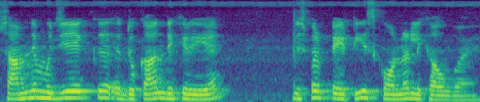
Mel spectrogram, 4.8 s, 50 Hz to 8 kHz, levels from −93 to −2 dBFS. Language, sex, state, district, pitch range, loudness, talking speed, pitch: Hindi, male, Uttar Pradesh, Jalaun, 135-170 Hz, -16 LUFS, 175 wpm, 150 Hz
